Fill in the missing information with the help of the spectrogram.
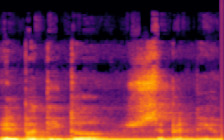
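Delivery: low, soft, mournful; sad. Shown as a demonstration. Teacher demos a grieving take, low and soft. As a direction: let the loss weigh on every word. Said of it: "a decir".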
